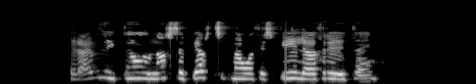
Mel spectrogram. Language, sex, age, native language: Icelandic, female, 30-39, Icelandic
